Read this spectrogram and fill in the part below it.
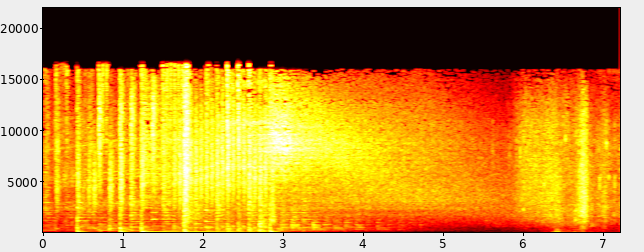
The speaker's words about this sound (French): Bon, eh ben mon chéri, je te quitte parce que mon bain coule, hein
